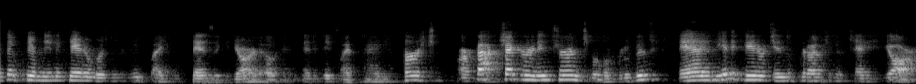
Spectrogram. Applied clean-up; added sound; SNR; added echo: neural mask model DeepFilterNet 3.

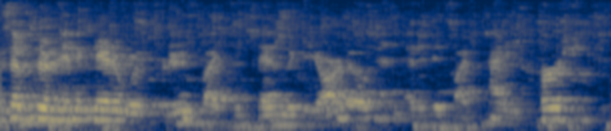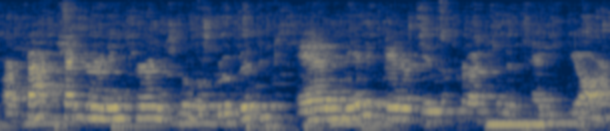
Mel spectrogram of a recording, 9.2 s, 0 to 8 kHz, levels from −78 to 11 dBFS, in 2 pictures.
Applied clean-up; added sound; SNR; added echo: classical method WPE with log-MMSE.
